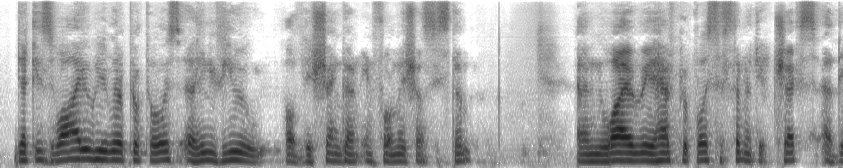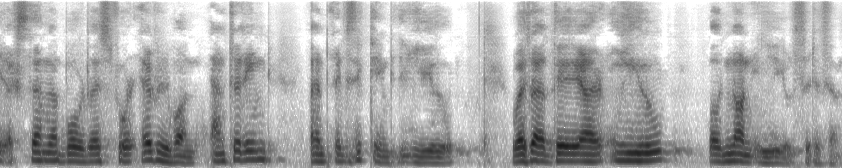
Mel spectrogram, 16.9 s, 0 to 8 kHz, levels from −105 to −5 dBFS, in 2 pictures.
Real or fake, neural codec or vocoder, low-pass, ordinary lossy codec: fake; codec, 16 kHz, 1 kbps, FreqCodec, larger model; none; none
